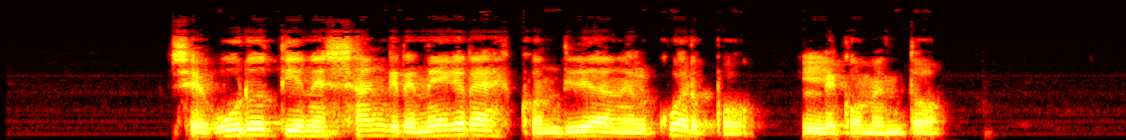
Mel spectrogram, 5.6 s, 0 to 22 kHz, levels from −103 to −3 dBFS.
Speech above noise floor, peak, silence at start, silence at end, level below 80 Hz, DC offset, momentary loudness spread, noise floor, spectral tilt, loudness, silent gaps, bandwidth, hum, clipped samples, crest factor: 64 dB; 0 dBFS; 0.85 s; 0.9 s; -56 dBFS; under 0.1%; 7 LU; -78 dBFS; -5 dB/octave; -15 LUFS; none; 7.8 kHz; none; under 0.1%; 16 dB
